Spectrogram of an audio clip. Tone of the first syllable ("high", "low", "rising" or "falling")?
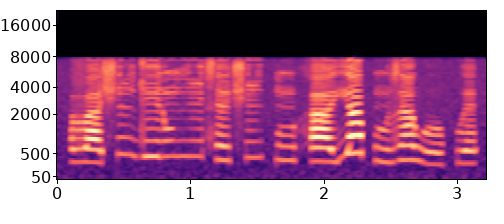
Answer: low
